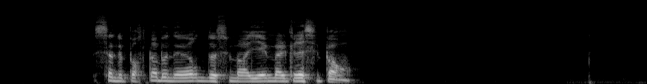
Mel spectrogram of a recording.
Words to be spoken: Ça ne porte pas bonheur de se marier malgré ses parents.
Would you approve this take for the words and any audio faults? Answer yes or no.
yes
